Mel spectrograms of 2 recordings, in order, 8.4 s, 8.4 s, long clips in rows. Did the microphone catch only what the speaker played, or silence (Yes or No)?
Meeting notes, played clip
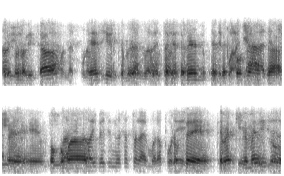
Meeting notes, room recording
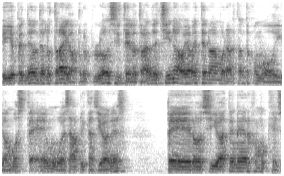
No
